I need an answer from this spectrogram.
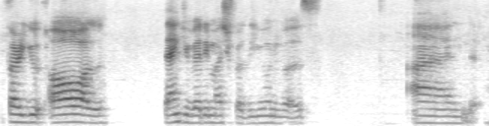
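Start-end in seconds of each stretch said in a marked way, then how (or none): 4.1-4.8 soft, halting, real emotion; really emotional, voice dropping softer; overcome with emotion. Real, not acted. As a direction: apologize softly while choked by feeling, with long pauses. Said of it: "I'm being emotional".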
